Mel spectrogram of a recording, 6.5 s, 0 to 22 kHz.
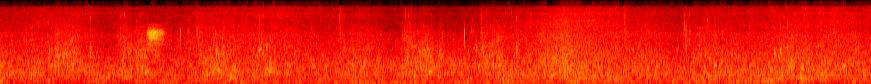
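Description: Water in The Witcher 3: Wild Hunt washes and laps as a faint, continuous, wind-blown rush of waves with soft splashes, distant and low in level throughout.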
